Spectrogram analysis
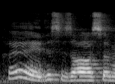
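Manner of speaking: high gleeful exclaim; delighted. Retold or imitated. Teen on the couch with arm around her, high gleeful. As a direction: savour the moment.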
